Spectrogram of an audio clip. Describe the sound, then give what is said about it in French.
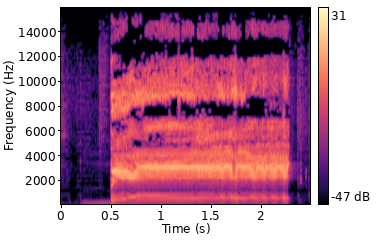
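A person's voice imitates a sheep's bleat, one long loud wavering cry held for nearly two seconds, nasal and quavering, preceded by a brief low vocal sound. “tu peux arrêter de bêler, s'il te plaît”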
